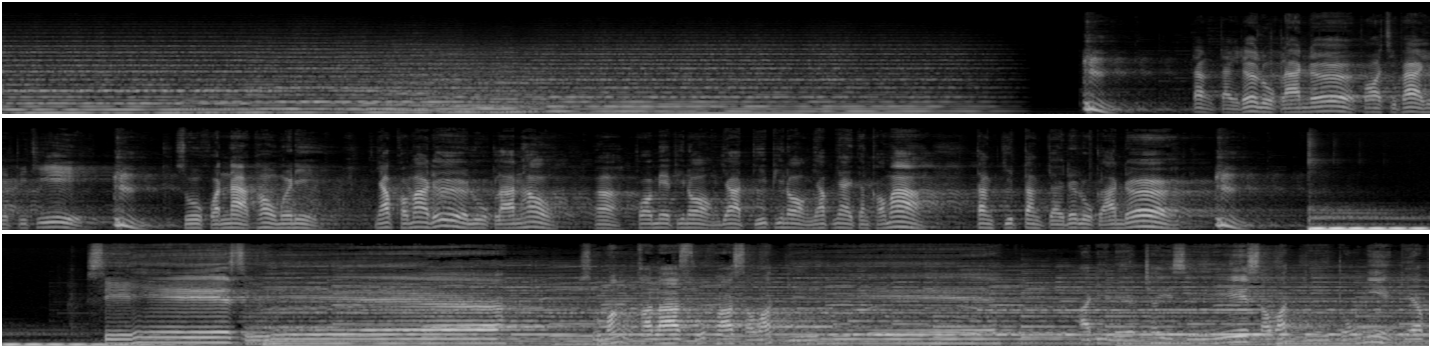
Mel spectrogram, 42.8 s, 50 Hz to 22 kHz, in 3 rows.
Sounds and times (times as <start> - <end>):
Music: 0.0 - 10.2, 27.4 - 42.8
Speech: 11.9 - 26.7, 34.4 - 37.3, 39.4 - 42.8.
